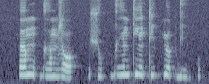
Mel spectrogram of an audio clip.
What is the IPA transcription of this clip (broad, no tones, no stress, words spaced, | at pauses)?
ɐmũʔɡʱɐmzɔ | ʃukʷɡʱẽbtjẽ tikʷɳapɡʱikʷ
